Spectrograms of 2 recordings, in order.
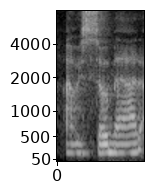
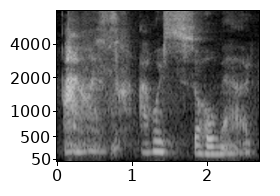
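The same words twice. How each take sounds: First: Said in the usual way. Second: A real hushed whisper, slowed down; whispered confession. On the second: Real, not acted. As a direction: breathe the admission out slowly. Confessing anger about the letter.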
